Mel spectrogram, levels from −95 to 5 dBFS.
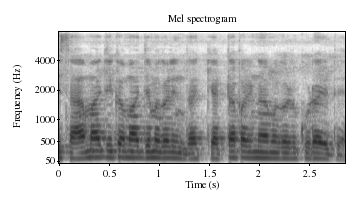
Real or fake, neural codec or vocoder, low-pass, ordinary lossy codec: real; none; none; none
